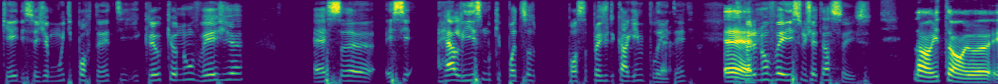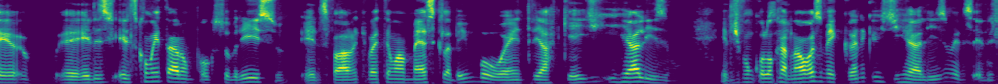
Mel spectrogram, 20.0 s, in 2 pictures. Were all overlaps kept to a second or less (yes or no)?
yes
